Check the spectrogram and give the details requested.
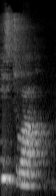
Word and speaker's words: histoire: histoire d'hommes et galeries h ne se dit pas qu'on dit directement une histoire une histoire c'est une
